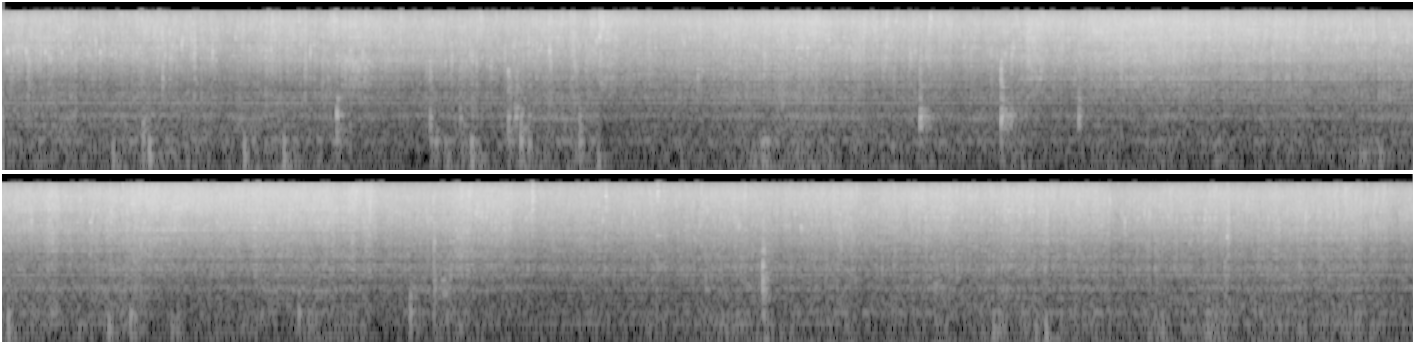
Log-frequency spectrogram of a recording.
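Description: Pieces of fish frying in oil in a nonstick frying pan: a steady sizzle, with a few light clicks of a fork against the pan as the pieces are turned.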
